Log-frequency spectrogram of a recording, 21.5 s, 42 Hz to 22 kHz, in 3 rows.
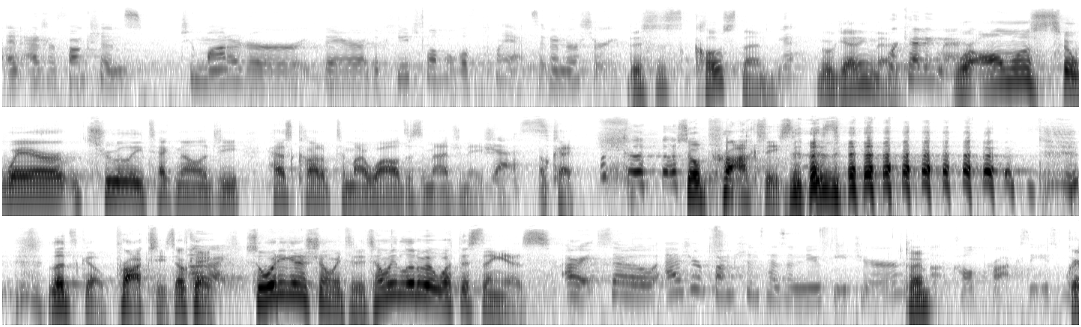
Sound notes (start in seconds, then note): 11.1 laugh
